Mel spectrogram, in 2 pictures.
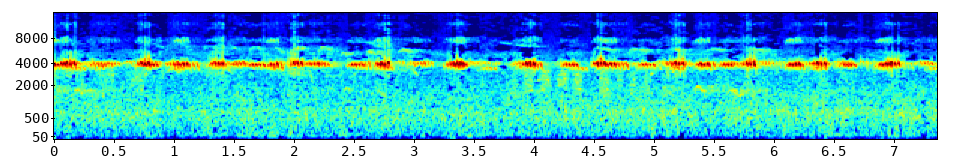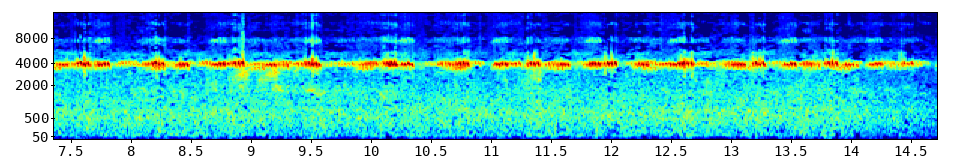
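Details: Summer-evening crickets in chorus give a continuous, high-pitched chirping. Rapid pulses pile into uneven bursts that swell and fade every second or so, over a faint, even night hiss.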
